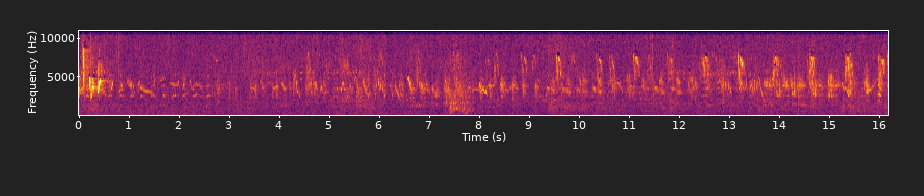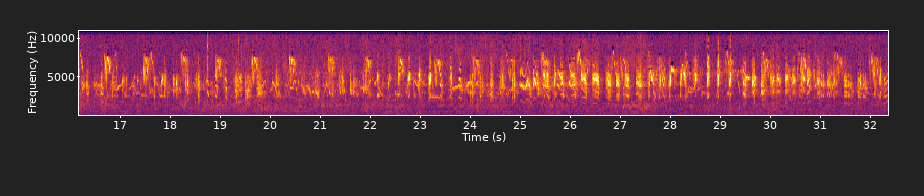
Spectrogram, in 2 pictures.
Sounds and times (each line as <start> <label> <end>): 0.0 several species of birds 32.3
6.8 Insects 8.5
7.3 water 8.3
7.3 frogs croaking 8.0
